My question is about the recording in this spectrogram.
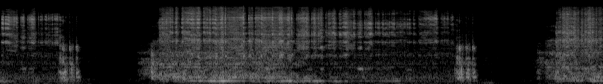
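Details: Commodore 1525 dot matrix printer for Vic-20/C64, never tested before, tractor-feed paper, running self-test mode with noise cover on: rapid rasping print-head bursts about four per second, brief silences between lines, even and steady; normal printing.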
